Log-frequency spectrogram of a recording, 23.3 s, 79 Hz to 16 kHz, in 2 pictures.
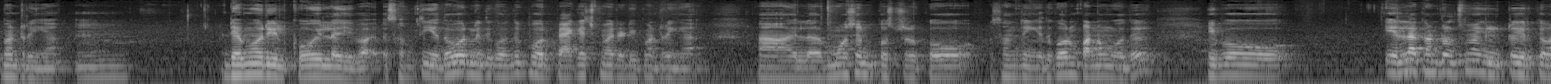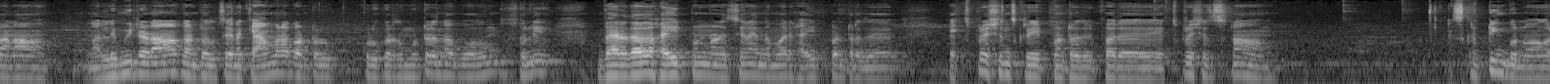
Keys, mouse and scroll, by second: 19.4 click, 21.8-23.2 drag.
